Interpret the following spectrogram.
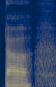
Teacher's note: मूर्धन्य अल्पप्राण अघोष व्यंजन वर्ण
